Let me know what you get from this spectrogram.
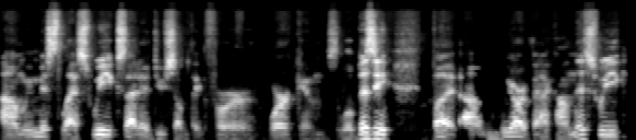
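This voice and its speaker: Male podcast host, low-pitched, nasal and stuffy from a cold, chatty and meandering. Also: big pitch swings, normal speed, gravelly. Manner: rambling, many fillers. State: congested from a cold. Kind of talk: casual podcast chat.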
